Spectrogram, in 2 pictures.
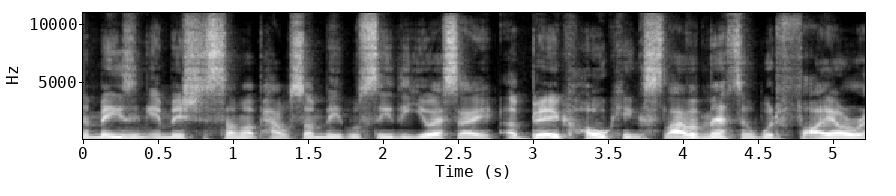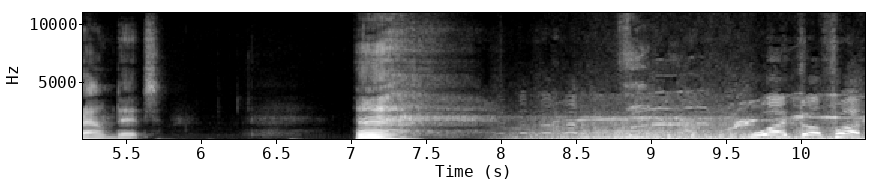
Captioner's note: sighs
